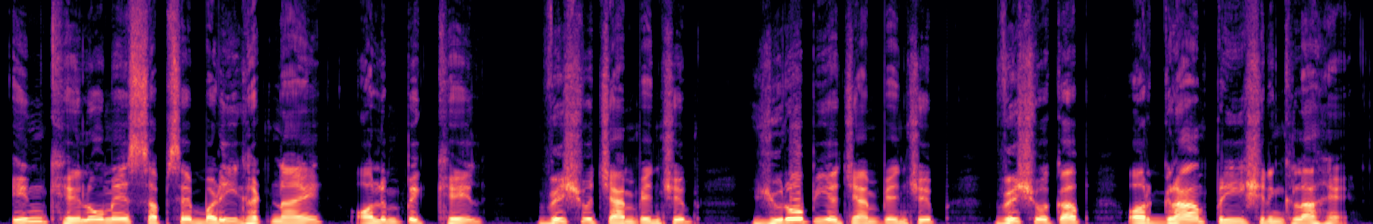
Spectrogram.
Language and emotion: Hindi, neutral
